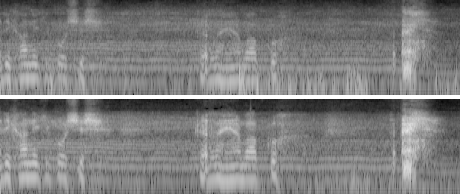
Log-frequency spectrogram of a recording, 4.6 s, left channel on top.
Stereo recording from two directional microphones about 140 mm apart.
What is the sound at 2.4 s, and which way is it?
Speech, 35° right (ahead or behind).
